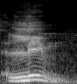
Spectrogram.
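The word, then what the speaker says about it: limb: না ডাউট নেক্সড মানে ঋণ থাকা ঋণ next লিম অঙ্গপতঙ্গ এল আই এমবি উচ্চারণ করব না ডাম বোবাডি ইউএমবিডাম বি উচ্চারণ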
